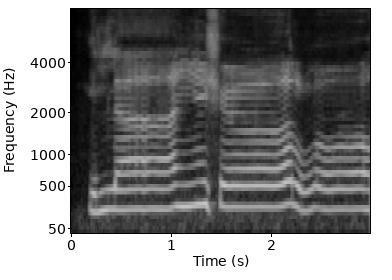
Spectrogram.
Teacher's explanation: نون یا زبر این، ان نہیں پڑھیں گے، ان یشاء اللہ، اللہ کا لام زبر کے ساتھ ہے تو پورا ہوگا، یعنی منہ بھر کے موٹا کر کے پڑھیں گے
